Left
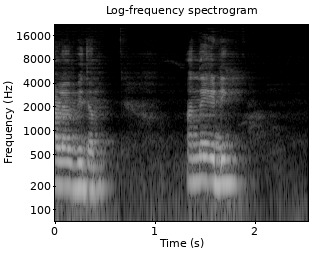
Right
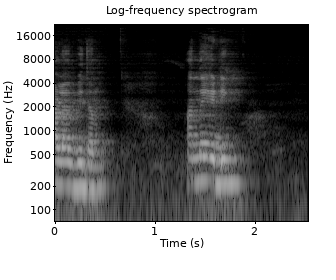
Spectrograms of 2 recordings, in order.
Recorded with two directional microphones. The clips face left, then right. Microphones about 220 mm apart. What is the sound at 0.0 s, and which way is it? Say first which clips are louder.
A woman's voice: left 3 dB; 15° left (ahead or behind).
